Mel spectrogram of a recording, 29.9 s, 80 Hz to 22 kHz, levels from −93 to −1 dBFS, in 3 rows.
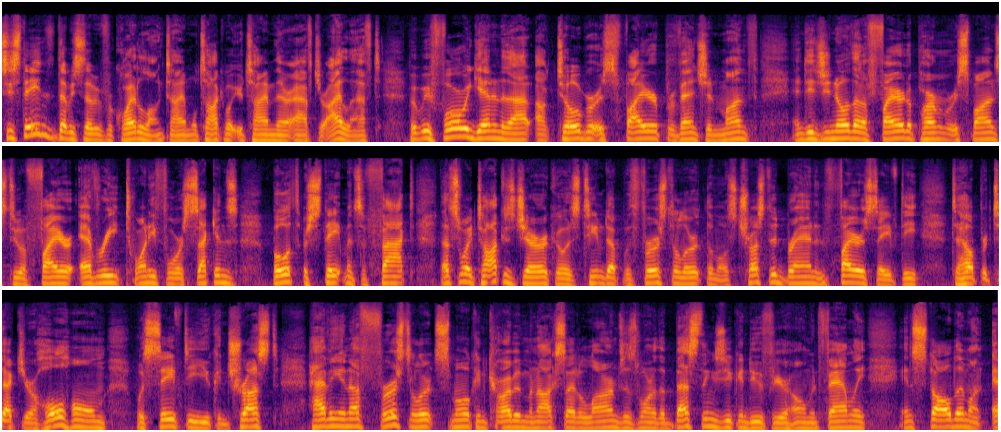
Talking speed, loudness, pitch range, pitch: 215 wpm, -18 LUFS, 125-150 Hz, 140 Hz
